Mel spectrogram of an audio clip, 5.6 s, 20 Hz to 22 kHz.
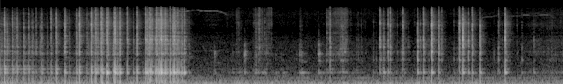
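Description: A large, hollow lavender studded plastic tumbler with a lid and straw is tapped and scratched with fingertips and nails across its studded surface. A dense burst of quick, bright clicking and scraping fills the first two seconds over a hollow resonance near 465 Hz. Quieter, scattered taps follow, then a few sharper clusters of taps near the end.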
